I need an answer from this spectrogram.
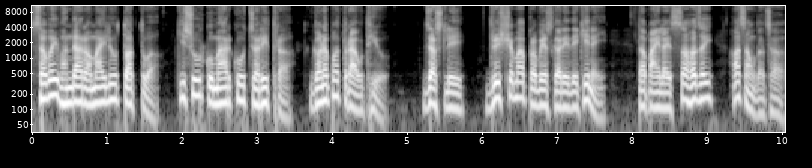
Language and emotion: Nepali, neutral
